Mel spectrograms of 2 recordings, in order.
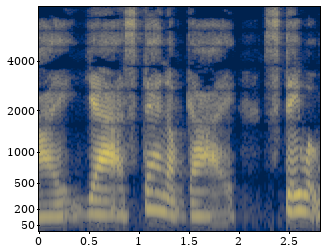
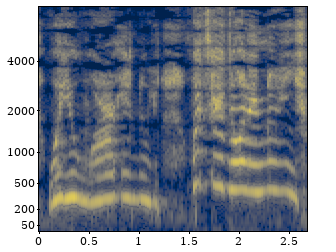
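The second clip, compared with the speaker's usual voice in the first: gushing squeal; 12 semitones higher, 4 dB louder than usual. Real, not acted. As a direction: coo over her like a proud mother. Gushing at the photo.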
